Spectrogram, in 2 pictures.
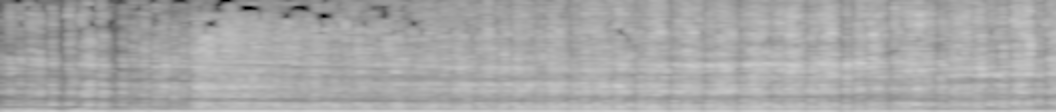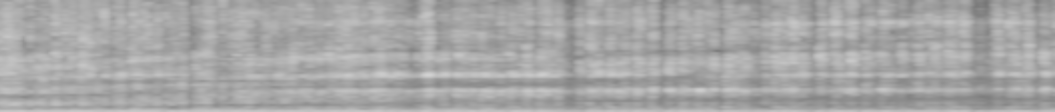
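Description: Drag race car's engine running at a rough, loud idle as the car pulls away, a deep steady rumble whose low note weakens after about five seconds.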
